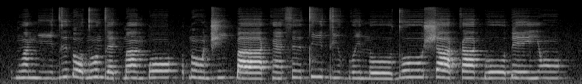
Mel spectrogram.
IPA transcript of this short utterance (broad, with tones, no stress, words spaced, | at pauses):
ɡʷã˧ ŋiː˨dɨ˦ɗɔ˧dɔ̃˦ dɛ˨ ɡ͡bã˧ ɡ͡bɔ˧ | ɗɔ̃˧d͡ʒi˧k͡paː˨ kɛ̃˨sɨ˧ti˦ di˧ ɡʷi˨noː˨doː˦ ʃa˦˨ka˧ ɡ͡boː˧ɗeː˧ jɔ̃˦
